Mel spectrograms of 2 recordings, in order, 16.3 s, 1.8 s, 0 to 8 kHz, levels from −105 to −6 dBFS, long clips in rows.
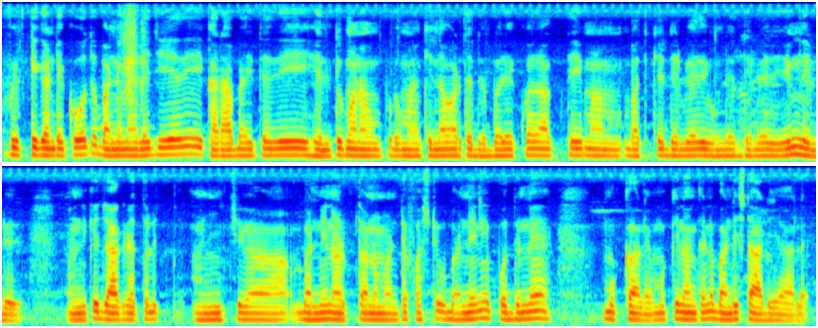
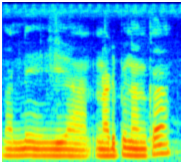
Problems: constant background noise, background conversations at intervals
